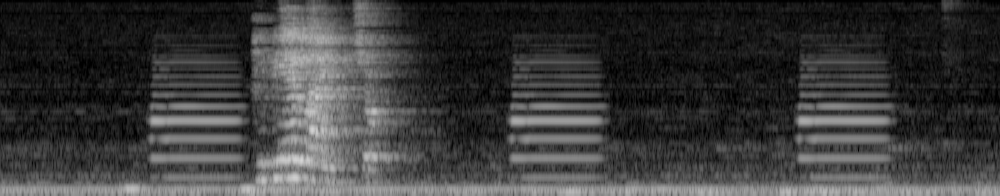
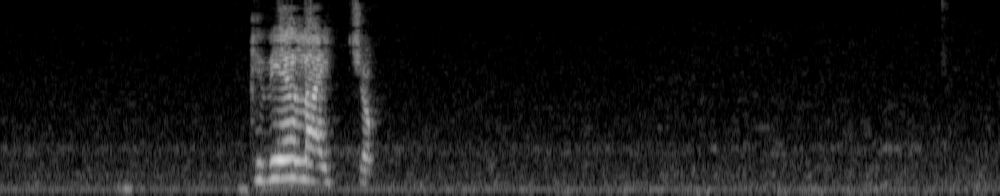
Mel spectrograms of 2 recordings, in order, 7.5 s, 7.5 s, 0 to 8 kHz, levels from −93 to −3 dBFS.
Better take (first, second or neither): second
